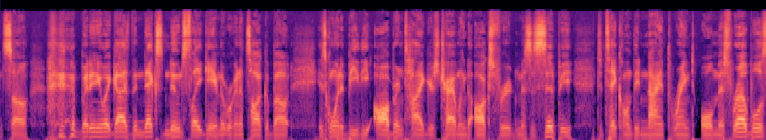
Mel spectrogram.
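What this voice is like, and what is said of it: Hoarse, strained, nearly lost voice. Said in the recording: “my voice has just changed automatically ... I was yelling a little bit ... my voice literally being non-existent”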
